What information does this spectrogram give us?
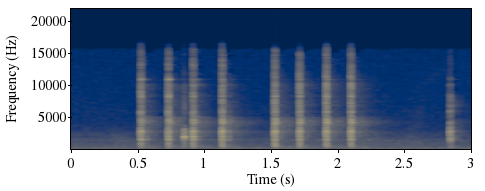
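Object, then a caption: Steel wheel nut on a truck wheel. A small inspection hammer with a steel head and wooden handle taps ten times on small, solid steel wheel nuts on a truck's aluminum wheel. Each strike gives a short, bright metallic tick with a high ring that dies away almost at once, in an uneven rhythm with a brief pause before the final tap.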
